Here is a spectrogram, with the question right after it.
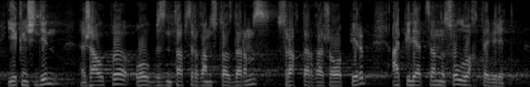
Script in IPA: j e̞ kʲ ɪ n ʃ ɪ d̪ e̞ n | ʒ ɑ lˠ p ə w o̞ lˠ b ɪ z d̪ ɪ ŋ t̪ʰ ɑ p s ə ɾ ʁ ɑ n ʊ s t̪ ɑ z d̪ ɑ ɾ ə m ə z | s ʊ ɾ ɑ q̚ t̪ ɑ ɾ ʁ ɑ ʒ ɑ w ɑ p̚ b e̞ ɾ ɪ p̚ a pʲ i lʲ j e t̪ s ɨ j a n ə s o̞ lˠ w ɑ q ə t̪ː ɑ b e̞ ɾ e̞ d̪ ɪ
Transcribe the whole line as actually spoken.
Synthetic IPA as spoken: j e̞ kʲ ɪ n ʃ ɪ d̪ e̞ n | ʒ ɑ lˠ p ə w o̞ lˠ b ɪ z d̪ ɪ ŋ t̪ʰ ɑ p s ə ɾ ʁ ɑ n ʊ s t̪ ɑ z d̪ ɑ ɾ ə m ə z | s ʊ ɾ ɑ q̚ t̪ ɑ ɾ ʁ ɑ ʒ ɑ w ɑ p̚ b e̞ ɾ ɪ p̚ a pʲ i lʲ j a t̪ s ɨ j a n ə s o̞ lˠ w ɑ q ə t̪ː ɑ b e̞ ɾ e̞ d̪ ɪ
